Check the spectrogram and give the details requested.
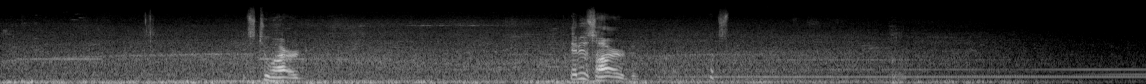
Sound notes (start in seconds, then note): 4.7 sobbing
